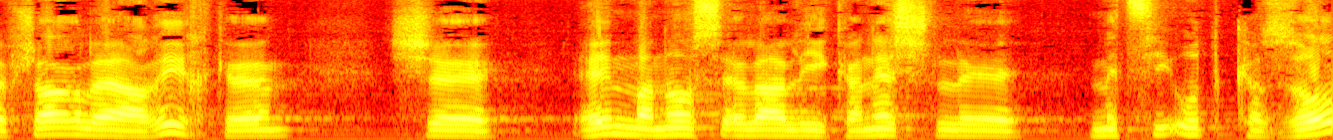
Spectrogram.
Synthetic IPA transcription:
efʃaʁleaʁiχken | ʃe | ʔejnmano̞selaleikane̞sle̞ | met͡siʔut̪kʰazo

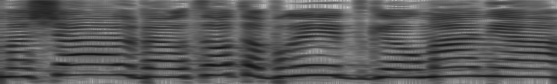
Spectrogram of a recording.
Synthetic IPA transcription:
maʃalbeaʁt͡so̞tabʁitɡeʁmanja

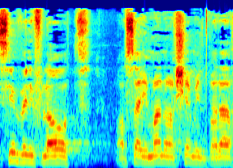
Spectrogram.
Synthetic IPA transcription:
simveniflao̞t̪ | a̰saimanuaʃemit̪baɾa

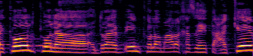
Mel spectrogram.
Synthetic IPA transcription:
kʊlːkʊlːhæd̪ɾˤaːjvʔɪnkʊlːhæmaʕɾˤɑxazahit̪aʕakːi

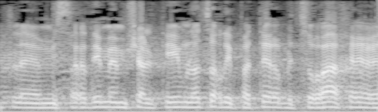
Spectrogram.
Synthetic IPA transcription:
t̪lemisʁad̪imːe̞mʃalt̪iimlo̞t͡sʁiχliːpat̪e̞ʁbe̞t͡suʁaːχe̞ʁe

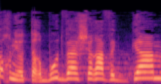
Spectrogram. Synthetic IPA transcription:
o̞χnijotːaʁbutveaʃaʁaveɡam

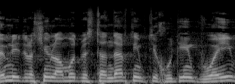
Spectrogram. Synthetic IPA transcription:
ɛmnid̪ɾaʃimlaːmod̪̚best̪and̪aɾt̪imb̚t̪iχut̪iimɡvoim

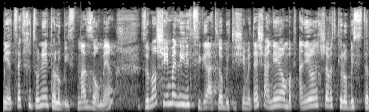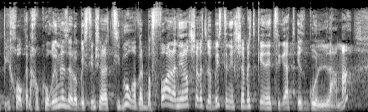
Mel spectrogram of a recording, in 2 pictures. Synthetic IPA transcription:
mejat͡sekχit͡sonietalobist̪mazeo̞me̞ʁ | zeoe̞ʁʃeimaninet͡siɡat̪lobit̪iʃimvet̪eʃaːniajo̞maniloniχʃevet̪kelobist̪itapiχo̞kanaχnuko̞ʁimlezelo̞bistimʃelat͡sibuʁavalbafoalaniloiχʃevtlelobist̪anineχʃevet̪kenet͡siɡatiʁɡunla̰ma

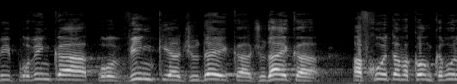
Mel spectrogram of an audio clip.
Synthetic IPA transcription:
ipɾoviŋkapɾoviŋkjaʒud̪ejkaʒud̪ajka | afχuet̪amakomkaɾu

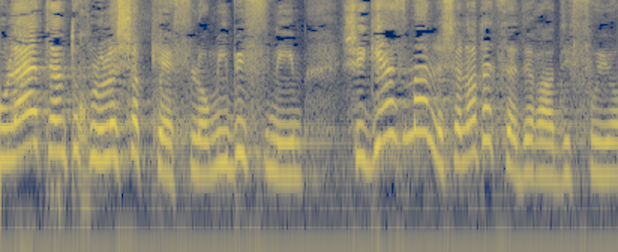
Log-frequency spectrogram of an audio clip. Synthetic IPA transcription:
ulajat̪emtuχlule̞ʃakʰe̞flo̞mibifnim | ʃeiɡiazmanle̞ʃano̞tetsede̞ʁaːdifujo

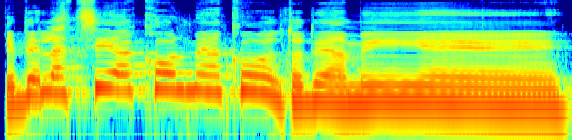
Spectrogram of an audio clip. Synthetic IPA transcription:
ke̞d̪ejleat͡siaako̞lmeako̞lt̪ood̪eamie

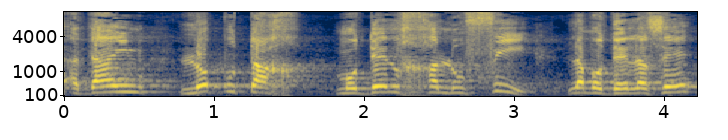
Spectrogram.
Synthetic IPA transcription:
ʔad̪ainlo̞putaχ | mo̞de̞lχalufi | lamo̞d̪e̞laze

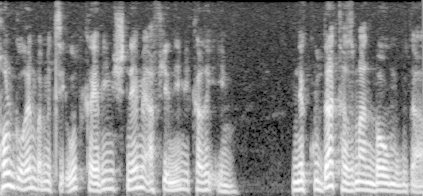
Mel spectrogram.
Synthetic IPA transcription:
χo̞lɡo̞ʁe̞mbame̞t͡siʔutkajamimʃne̞jmeafjenimjikaʁiʔim | nekudathazmanboumuɡd̪a̰

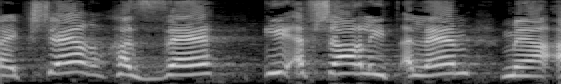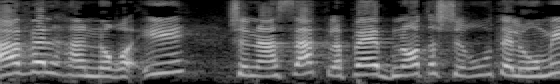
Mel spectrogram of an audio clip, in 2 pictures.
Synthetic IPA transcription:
aekʃeʁhazeiʔefʃaʁlehitale̞mːehaʔave̞lɦano̞ʁaʔi | ʃe̞naːsaklape̞jbno̞thaʃeʁutaleumi

